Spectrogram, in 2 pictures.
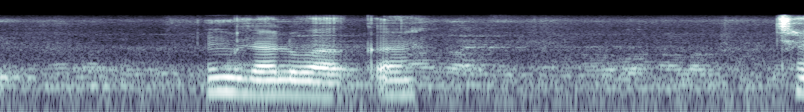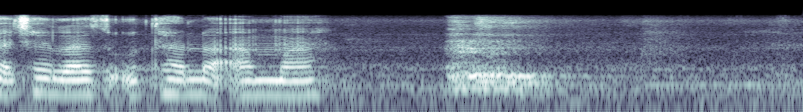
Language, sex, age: South Ndebele, female, 23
